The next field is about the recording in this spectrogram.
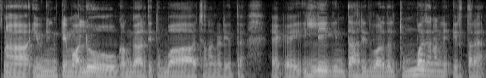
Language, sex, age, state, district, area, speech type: Kannada, male, 18-30, Karnataka, Chitradurga, rural, spontaneous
